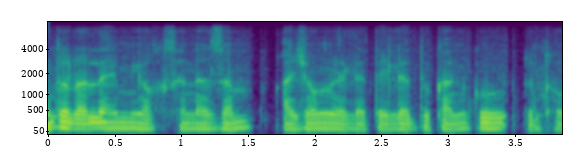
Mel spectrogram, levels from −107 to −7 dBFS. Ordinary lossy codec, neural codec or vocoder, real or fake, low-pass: none; vocoder, 44.1 kHz, 128 mel bands, Pupu-Vocoder; fake; 7.2 kHz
